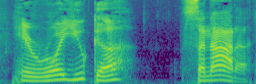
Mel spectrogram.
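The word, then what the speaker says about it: Hiroyuki Sanada: Played by Hiroyuka Sanada.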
